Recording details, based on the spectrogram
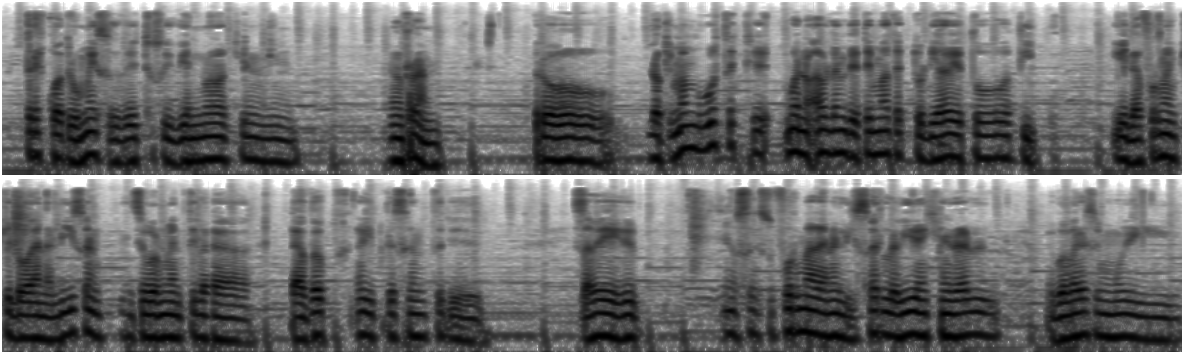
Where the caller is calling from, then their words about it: Chile; Yo de Chile. En este momento.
